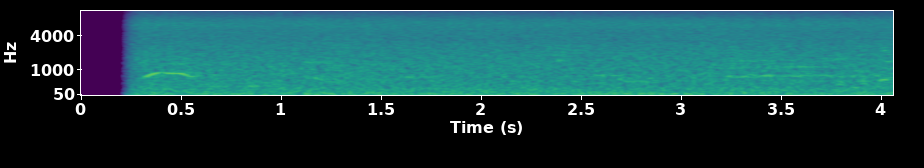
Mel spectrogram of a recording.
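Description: A forest stream rushing, a steady, even wash of water noise that cuts in abruptly just after the start.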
